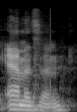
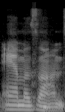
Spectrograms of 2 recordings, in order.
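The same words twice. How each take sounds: First: The word has a British pronunciation. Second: The word has an American pronunciation.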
